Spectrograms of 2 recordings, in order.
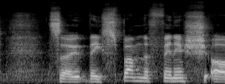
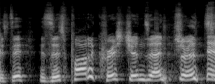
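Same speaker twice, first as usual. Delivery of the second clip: surprised announcer; 10 semitones higher than usual. Retold or imitated. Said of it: "He was like".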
